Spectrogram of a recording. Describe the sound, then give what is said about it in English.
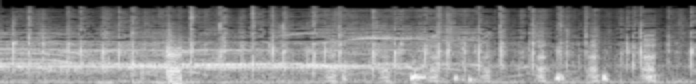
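A large crowd cheers and roars continuously and loudly, with whistles and scattered claps rising through the noisy swell of voices; a crowd sound effect. “And the crowd is ecstatic.”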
